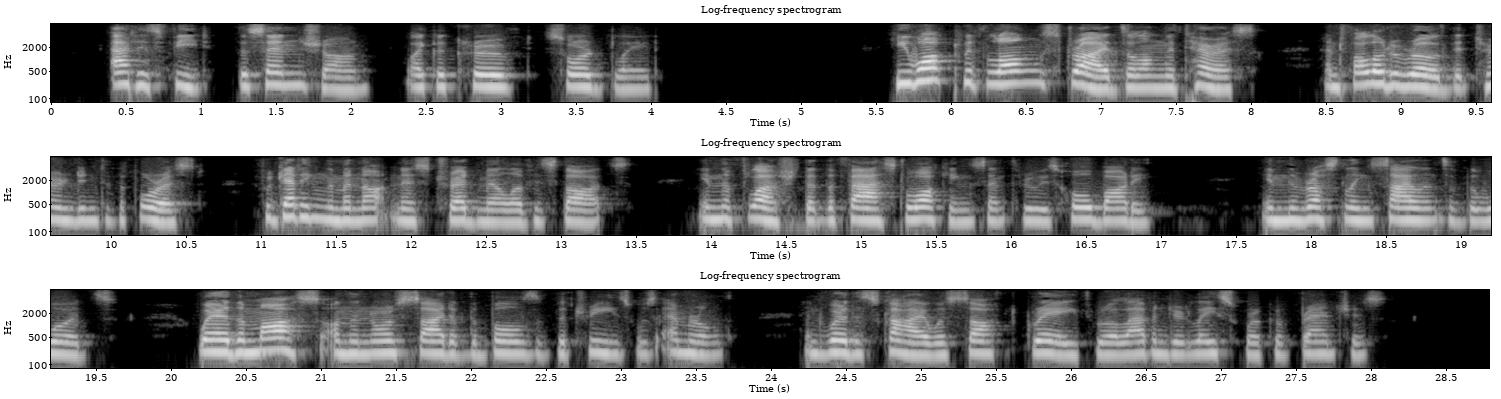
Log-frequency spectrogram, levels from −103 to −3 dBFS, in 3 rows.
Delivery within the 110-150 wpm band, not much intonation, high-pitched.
No: average, 175 wpm; narrow, 2.1 semitones; high, 195 Hz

